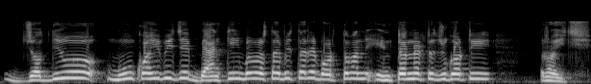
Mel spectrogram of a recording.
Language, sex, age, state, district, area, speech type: Odia, male, 45-60, Odisha, Bhadrak, rural, spontaneous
